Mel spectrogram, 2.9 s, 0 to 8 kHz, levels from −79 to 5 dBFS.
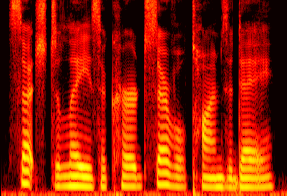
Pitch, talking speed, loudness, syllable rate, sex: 150 Hz, 145 wpm, -18 LUFS, 4.9 syllables/s, female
